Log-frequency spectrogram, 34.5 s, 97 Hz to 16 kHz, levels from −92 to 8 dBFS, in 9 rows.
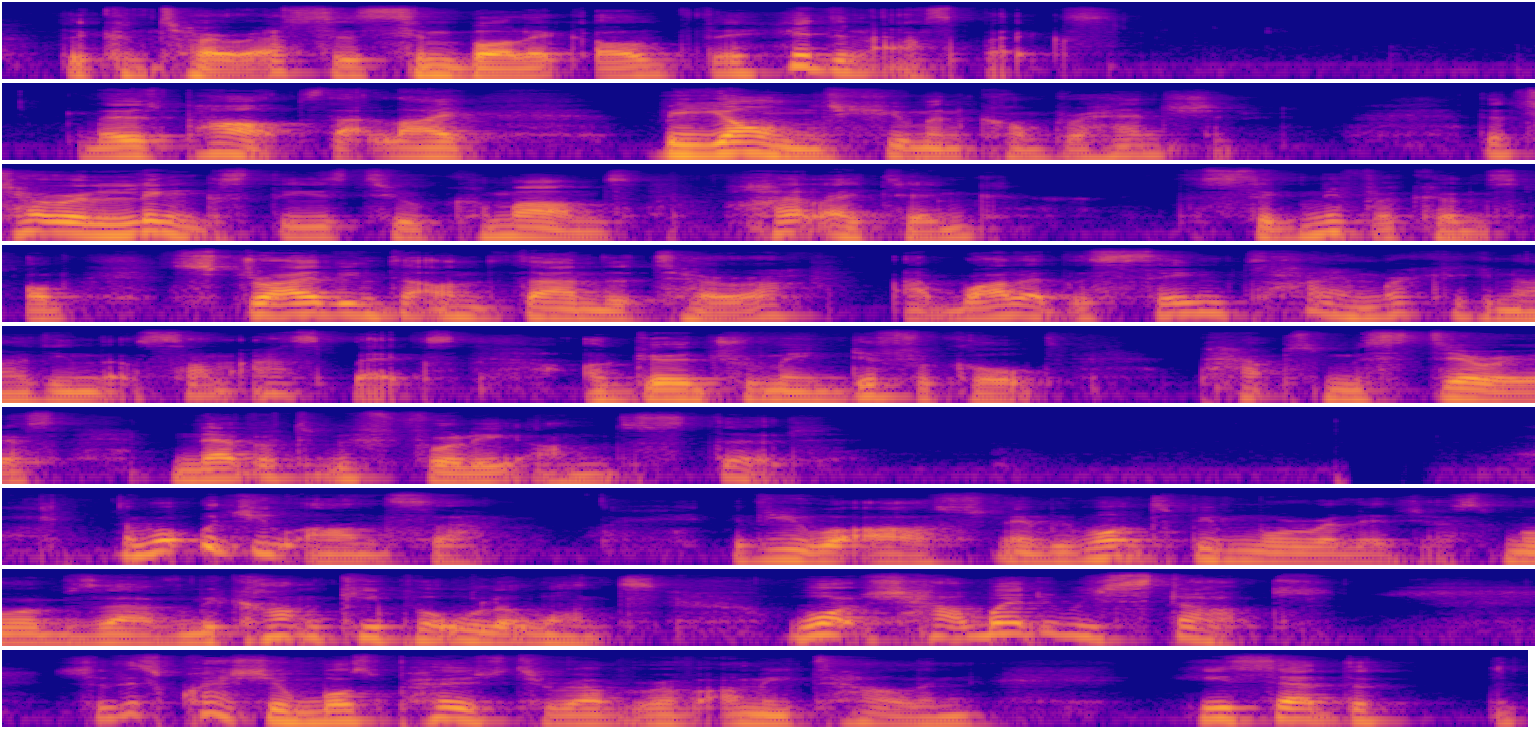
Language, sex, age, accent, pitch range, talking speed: English, male, 40-59, British, 105-160 Hz, 165 wpm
